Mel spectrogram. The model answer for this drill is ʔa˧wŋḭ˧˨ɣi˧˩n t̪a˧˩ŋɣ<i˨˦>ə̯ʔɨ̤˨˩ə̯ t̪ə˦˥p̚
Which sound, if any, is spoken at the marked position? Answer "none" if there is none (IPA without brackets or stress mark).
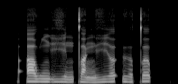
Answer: i˨˦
